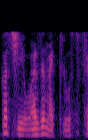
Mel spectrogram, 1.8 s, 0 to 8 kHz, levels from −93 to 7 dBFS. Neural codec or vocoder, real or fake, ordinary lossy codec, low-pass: none; real; AAC, 16 kbps; 7.2 kHz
